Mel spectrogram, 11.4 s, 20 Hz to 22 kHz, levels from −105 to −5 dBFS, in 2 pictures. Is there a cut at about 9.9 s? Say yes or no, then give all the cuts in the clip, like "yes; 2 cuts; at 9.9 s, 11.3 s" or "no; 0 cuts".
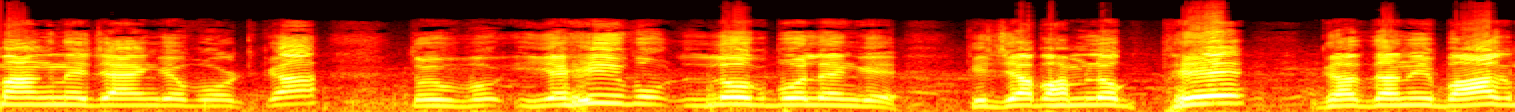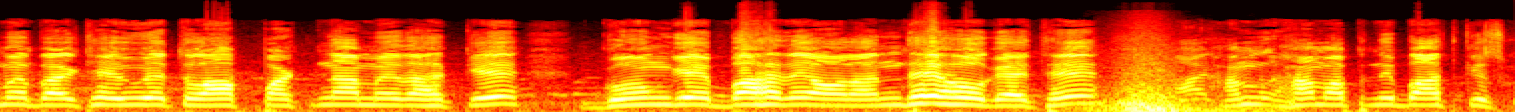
yes; 1 cut; at 9.9 s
